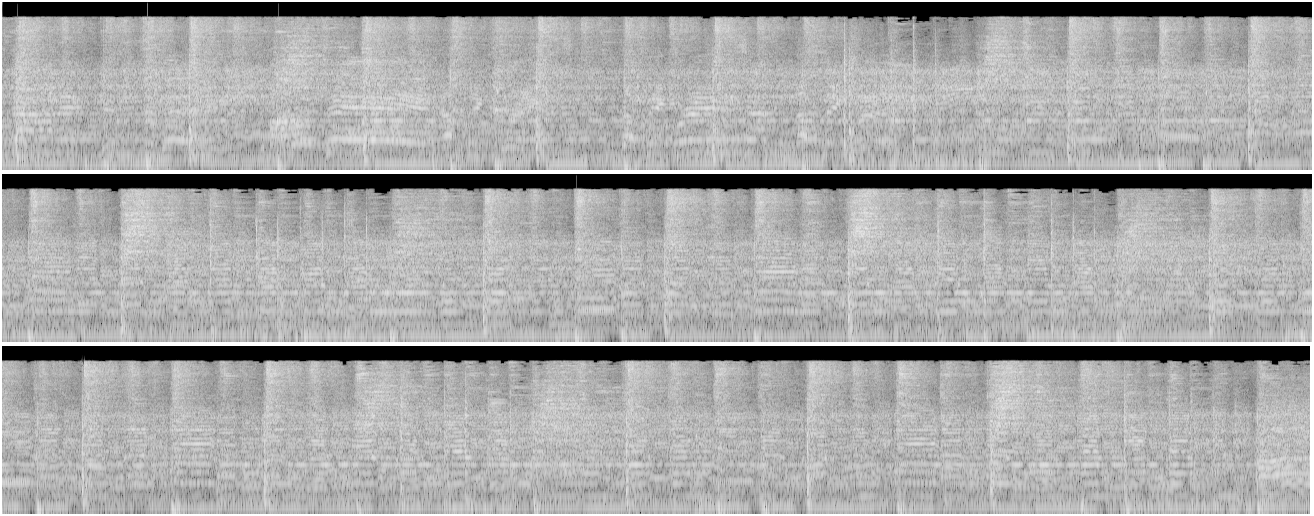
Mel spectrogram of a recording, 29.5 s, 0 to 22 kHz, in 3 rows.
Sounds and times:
Singing: 0:00.0 - 0:07.1, 0:29.0 - 0:29.4
Guitar: 0:00.0 - 0:29.4.

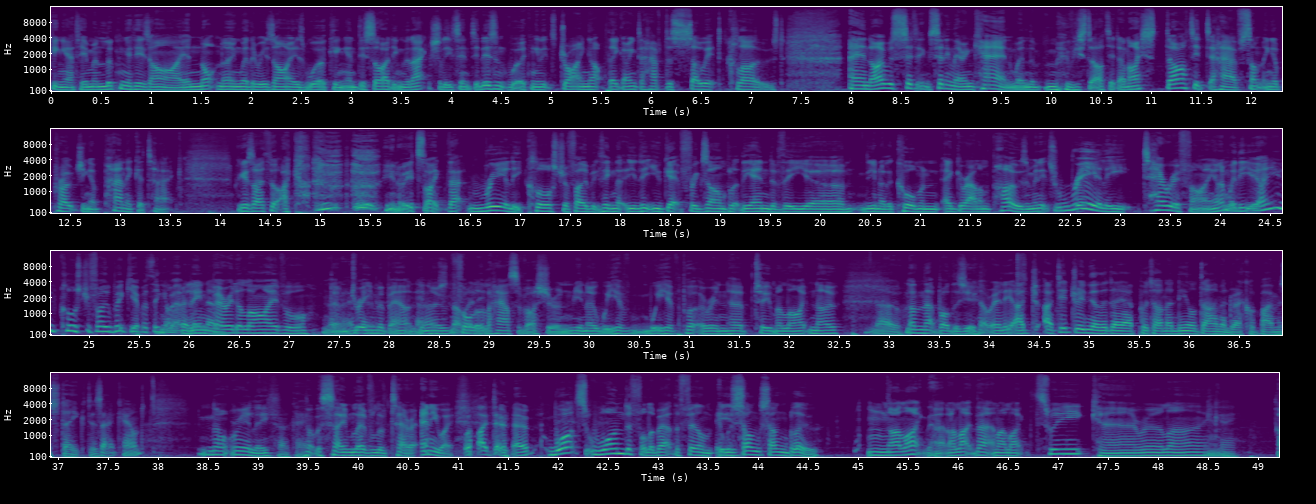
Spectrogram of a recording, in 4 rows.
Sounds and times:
Speech: 0:00.0 - 0:07.3, 0:08.0 - 0:13.6, 0:14.2 - 0:14.9, 0:15.6 - 0:49.2.

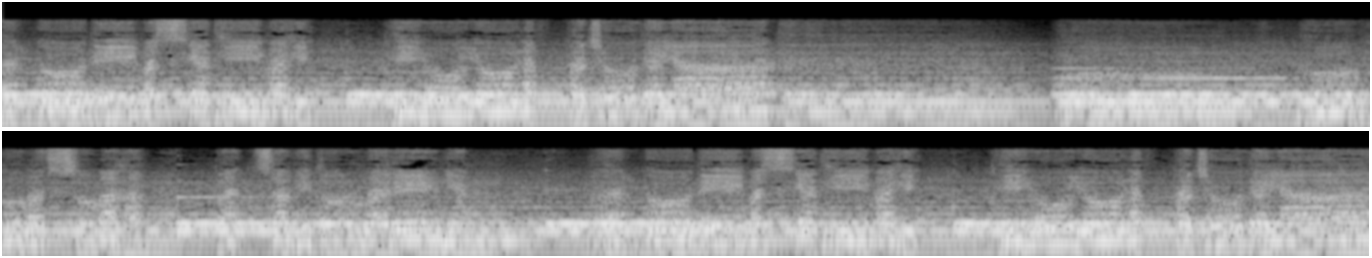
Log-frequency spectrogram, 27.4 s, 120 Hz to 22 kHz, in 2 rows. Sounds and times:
Mantra: 0:00.0 - 0:15.2, 0:15.8 - 0:18.9, 0:19.5 - 0:27.3.

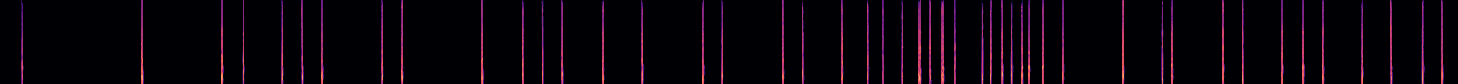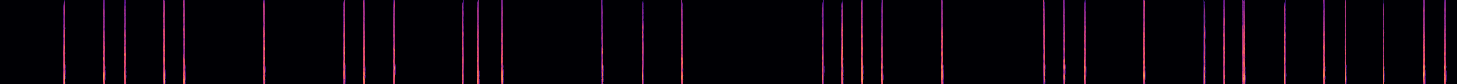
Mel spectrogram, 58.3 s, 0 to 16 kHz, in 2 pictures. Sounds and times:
Music: 0:00.0 - 0:13.3, 0:13.9 - 0:21.7, 0:22.4 - 0:29.6.

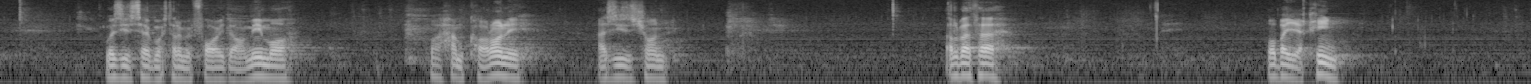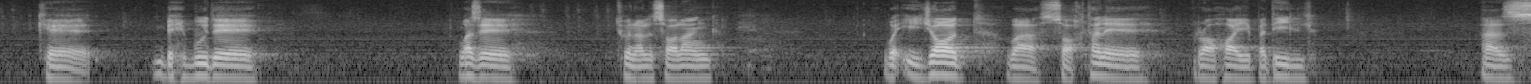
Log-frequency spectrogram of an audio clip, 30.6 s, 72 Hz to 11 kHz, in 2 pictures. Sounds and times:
Narration, monologue: 0:00.0 - 0:30.6
Male speech, man speaking: 0:01.1 - 0:03.0, 0:04.3 - 0:05.4, 0:06.0 - 0:06.8, 0:09.5 - 0:10.2, 0:12.7 - 0:13.5, 0:15.7 - 0:16.3, 0:16.9 - 0:18.0, 0:19.9 - 0:20.6, 0:21.5 - 0:22.6, 0:24.2 - 0:28.5, 0:30.1 - 0:30.6.

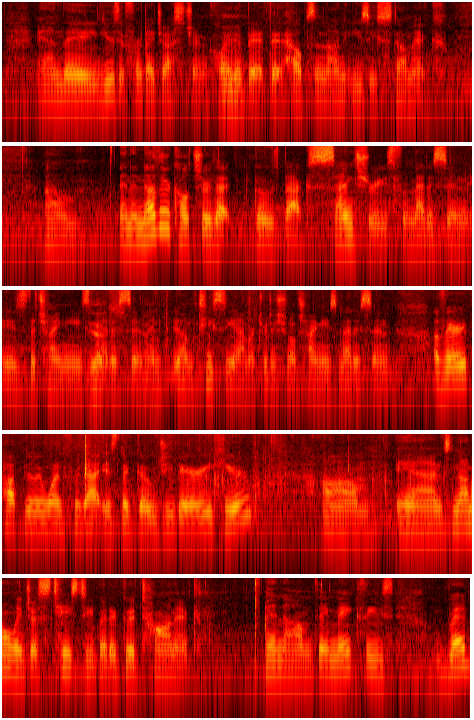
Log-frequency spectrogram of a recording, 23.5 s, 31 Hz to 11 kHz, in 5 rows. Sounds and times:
Female speech, woman speaking: 0:00.4 - 0:04.4, 0:05.1 - 0:20.8, 0:21.4 - 0:23.4.

